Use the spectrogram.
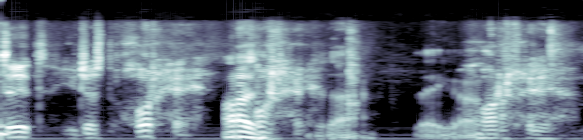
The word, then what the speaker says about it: Jorge: Oh, Jorge.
